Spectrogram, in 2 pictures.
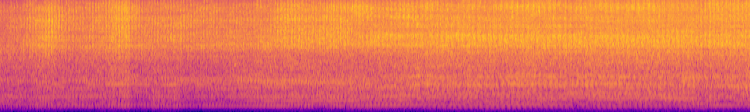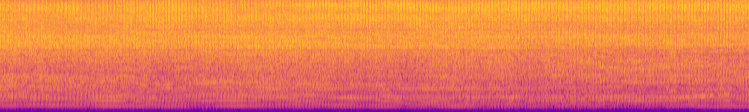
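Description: Garden tractor engine at full throttle under load, pulling a weight-transfer sled. It builds over the first few seconds, then holds loud and steady.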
